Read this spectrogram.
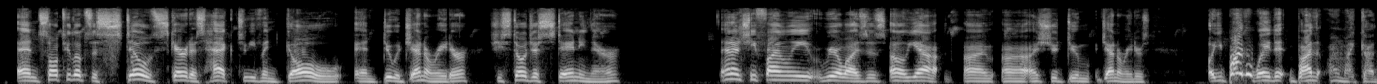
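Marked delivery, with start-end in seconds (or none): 12.1-13.8 voice breaking and cracking mid-phrase. Narrating gameplay and trailing off mid-sentence, voice cracking. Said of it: "that voice cracks".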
